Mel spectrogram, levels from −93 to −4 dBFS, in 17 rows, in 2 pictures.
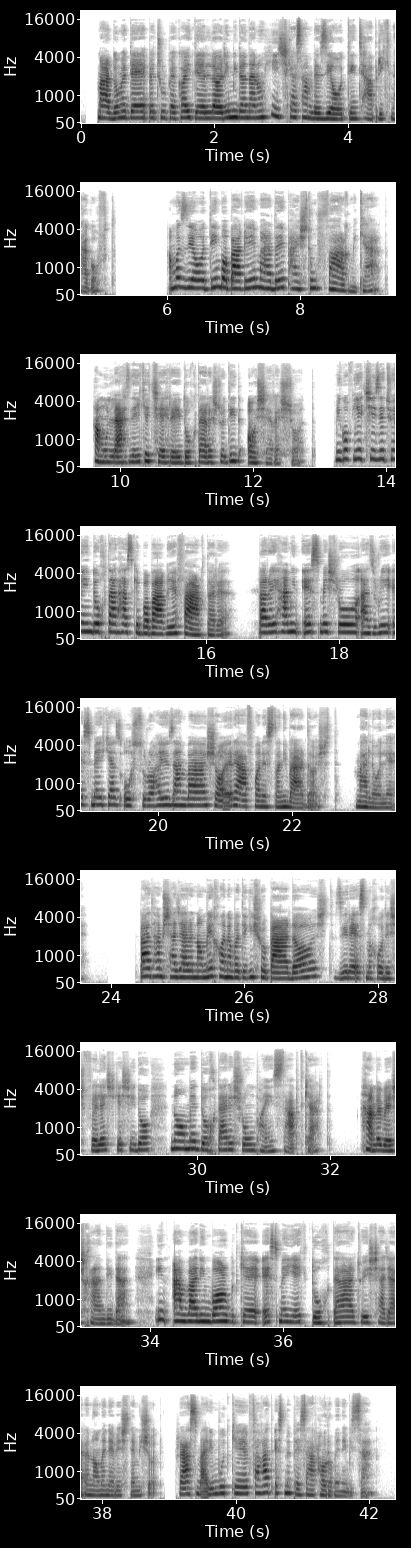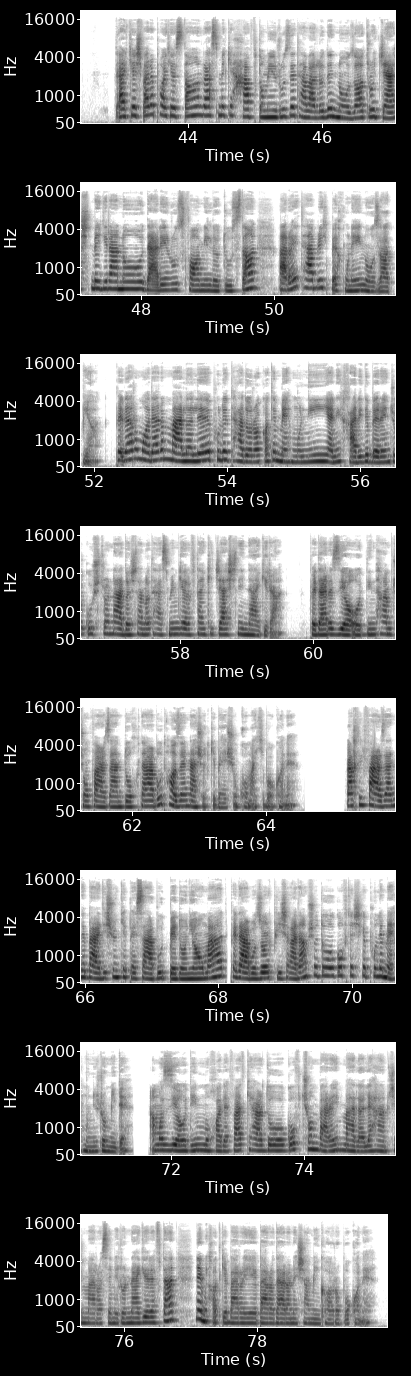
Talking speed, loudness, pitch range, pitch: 160 wpm, -24 LUFS, 190-255 Hz, 215 Hz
